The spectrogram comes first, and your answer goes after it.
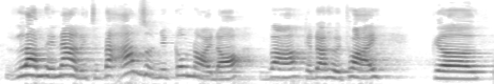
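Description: Young female English teacher, high bright voice, slow clear drilling of phrases. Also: fairly even intonation. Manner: repeats English phrases slowly and clearly, then explains them. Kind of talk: bilingual language lesson.

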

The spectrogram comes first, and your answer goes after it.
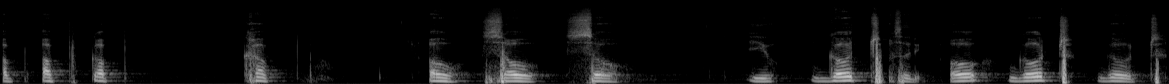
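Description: Slow, mellow-voiced Indian English lecturer. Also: male voice, a little high, fairly even intonation. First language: Hindi. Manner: slow and repetitive, drilling each word aloud several times. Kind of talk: phonetics lesson explaining vowel symbols.

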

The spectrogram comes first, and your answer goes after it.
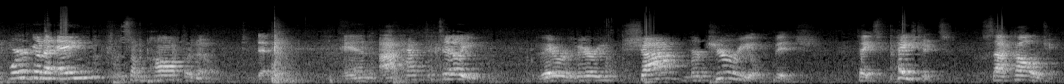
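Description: A man's voice: high-pitched, a little slow, slight background noise, heavily acted. A young actor on stage playing a genial, coaxing uncle who teaches a boy to fish, in a live monologue. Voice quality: folksy, coaxing, animated. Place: theater stage. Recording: very echoey theater from far off.

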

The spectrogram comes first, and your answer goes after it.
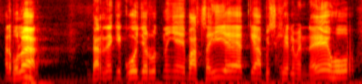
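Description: A man's voice: sits high, fairly even intonation, moderate pace, pushed and bright, smooth. A man teaching a maths class, coaxing students to answer with repeated rhetorical questions and homely examples.

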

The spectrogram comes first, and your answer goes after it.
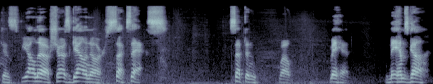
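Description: A man's voice: on the high side, slow, long pauses, pushed and bright, breathy edge. Stuffy-nosed man chatting over gameplay. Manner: chatty, joking, talks to the game. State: stuffy nose. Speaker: gaming YouTuber. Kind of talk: casual gameplay commentary.

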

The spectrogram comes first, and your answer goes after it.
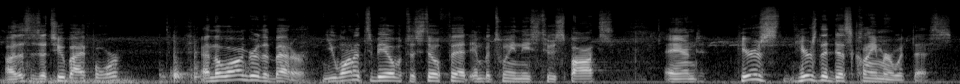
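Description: A man's voice: on the high side, expressive, moderate pace, slight background noise. A man in his thirties, a sawmill operator, casually explaining his work in an outdoor how-to vlog, recorded on a camera mic in a field. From southern Indiana.

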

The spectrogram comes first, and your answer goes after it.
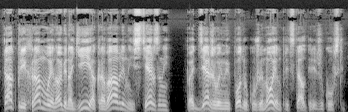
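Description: Male narrator, mid pitch, dry close recording, audiobook reading. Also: very animated, moderate pace, creaky, fairly bright tone, no room sound.

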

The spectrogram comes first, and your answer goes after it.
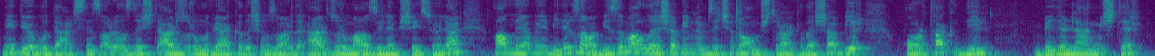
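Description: A male teacher from Turkey goes through exam questions one at a time, explaining each answer patiently. His voice sits a bit high for a man. He writes as he talks and keeps turning to his students with questions. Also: brisk, darkish tone. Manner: explains step by step, addresses students often, writes while talking. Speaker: literature teacher. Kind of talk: exam-review lesson.

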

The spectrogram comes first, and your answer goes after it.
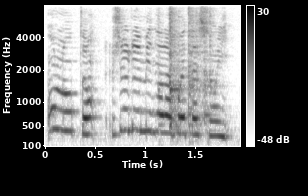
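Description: A woman teaching a phonics lesson to young children, stretching out each word slowly and patiently asking questions. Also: very high-pitched, background noise. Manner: slow, exaggerated word pronunciation. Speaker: kindergarten teacher.

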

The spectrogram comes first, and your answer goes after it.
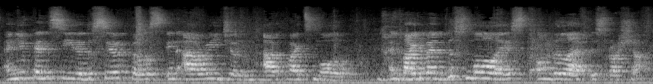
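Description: In a reverberant seminar room, a distant camera microphone captures a Czech woman in her thirties presenting on fundraising, with a faint hiss or hum underneath. She pitches a little high and stumbles through her English, pausing often and leaning on fillers.

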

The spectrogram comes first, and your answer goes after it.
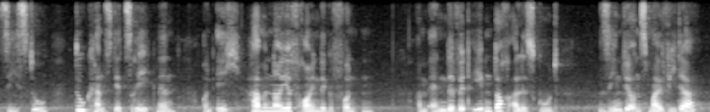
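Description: Anna, a man doing a quiet, shy little girl. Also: a little high, big pitch swings, unhurried, a little hiss or hum, pitched above the performer's own voice. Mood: kind. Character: shy little schoolgirl, new in town, kind.

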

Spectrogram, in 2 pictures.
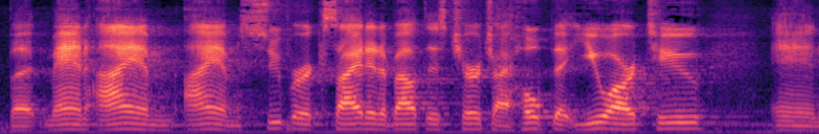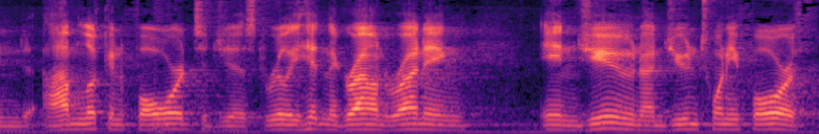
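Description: A man's voice: on the low side, steady tone, normal speed, long reverb tail, a little hiss or hum. A man in his thirties, a pastor, making an earnest, upbeat announcement into a phone held at arm's length in his kitchen. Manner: earnest, upbeat, with small restarts. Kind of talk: casual church announcement. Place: kitchen at home, indoors.

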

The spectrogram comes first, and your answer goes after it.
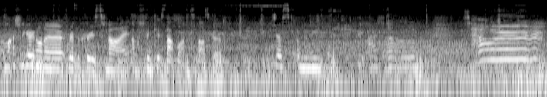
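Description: Gushing young woman vlogging on the street. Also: a little high. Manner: chatty and gushing, repeats stunning. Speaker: travel vlogger. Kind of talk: casual travel vlog chat. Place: outdoors on city streets. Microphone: phone held at arm's length. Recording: loud street traffic noise. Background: city traffic and street noise.

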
